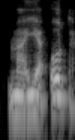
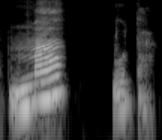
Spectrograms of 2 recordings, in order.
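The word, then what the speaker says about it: ma uta: Generalmente no se expresa de esta forma, ¿sí? No se dice Maya, Uta, sino se dice directamente Ma, Uta, ¿sí?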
